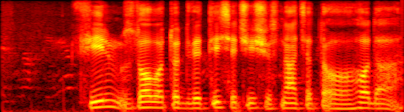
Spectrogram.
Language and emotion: Russian, positive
